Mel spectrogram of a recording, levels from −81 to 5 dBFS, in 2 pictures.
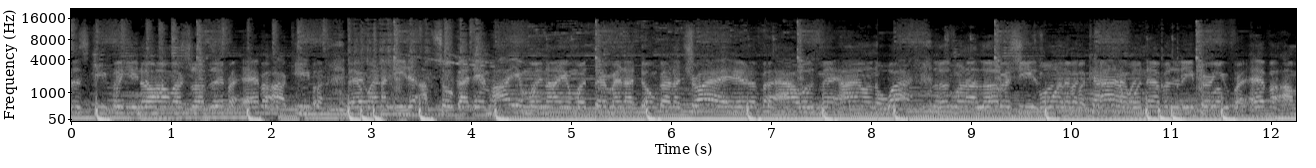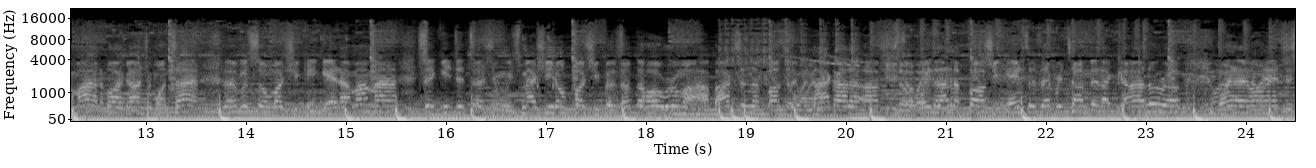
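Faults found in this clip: Audio missing between chunks: five short skips at 3.10, 8.06, 13.02, 17.97 and 22.93 s, evenly spaced about every 5 s. Each drops roughly 40 ms, with the surrounding audio butted together and no silence in the gap. Likely cause: the recorder or processing stage handling audio in 5-second chunks and losing a fragment at each boundary while closing one chunk and opening the next.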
